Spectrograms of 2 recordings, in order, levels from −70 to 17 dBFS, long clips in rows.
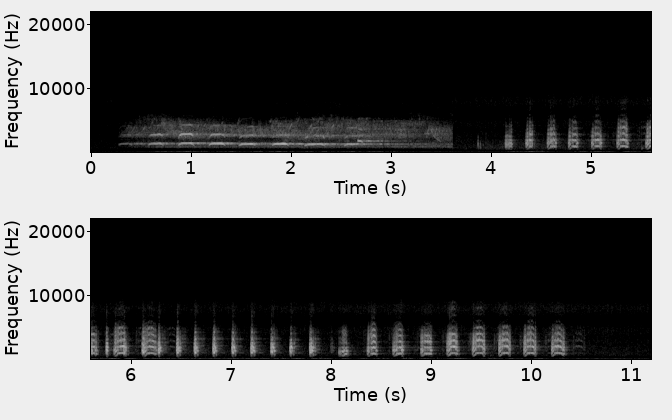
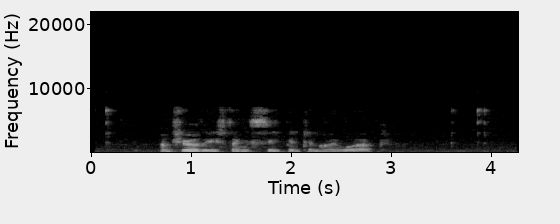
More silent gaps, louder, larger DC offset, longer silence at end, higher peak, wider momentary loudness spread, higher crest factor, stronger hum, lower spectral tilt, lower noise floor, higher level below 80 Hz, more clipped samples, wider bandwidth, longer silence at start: neither; about the same, -21 LUFS vs -21 LUFS; neither; first, 0.85 s vs 0.3 s; about the same, -2 dBFS vs -4 dBFS; second, 14 LU vs 22 LU; about the same, 22 dB vs 20 dB; neither; second, 2 dB/octave vs -5.5 dB/octave; first, -56 dBFS vs -52 dBFS; second, -56 dBFS vs -46 dBFS; neither; first, 13 kHz vs 7.4 kHz; first, 0.3 s vs 0.15 s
